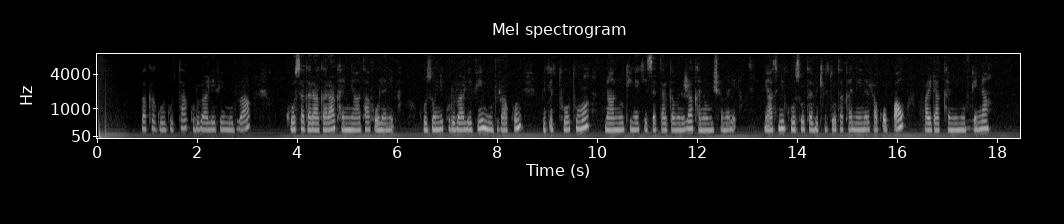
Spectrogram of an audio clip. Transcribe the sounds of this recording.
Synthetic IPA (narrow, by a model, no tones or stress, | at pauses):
b̥ɐkːɐɡʊjɡʊɾt̪aːkʊd̪ʊɾaːleːfɪmʊd̪ʊɾaː | ɡ̥o̞ːsɐɡɐɾaːɡɐɾaːkʰɐnɲaːt̪aːfoːlɐnɪᶑɐ̥ | ɡ̥oːsonːɪkʊd̪ʊɾaːle̞ːfɪmʊd̪ʊɾaːkʊnb̥ɪkʼɪlt̪ʰo̞ːt̪ʰʊmɐ | naːnːo̞ːkʰe̞ːɲːɐkʰe̞ːsːɐt̪ːɪɐɾɡɐmɐnɪrːaːkʰɐnɐmɪʃɐmɐnɪᶑɐ̥ | ɲaːt̪nɪɡoːsoːt̪ɐbɪkʼɪlt̪o̞ːt̪ɐkɐnːe̞ːnɪrːaːkʼɔpʼːaːʊ | faːjɪd̪aːɐkːɐmiːnuːfkɛnːaː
